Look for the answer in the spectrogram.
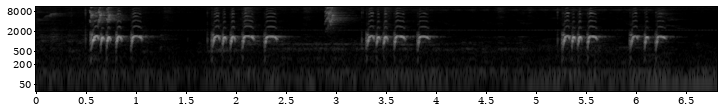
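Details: Zebra dove of the local type, a frequent singer with a crystal-clear voice, played to prompt caged doves to sing: four phrases of quick clipped notes rolling into a sustained coo, separated by short pauses, faint hiss between.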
